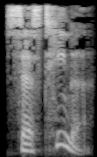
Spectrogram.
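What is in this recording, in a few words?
"sestina", British English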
